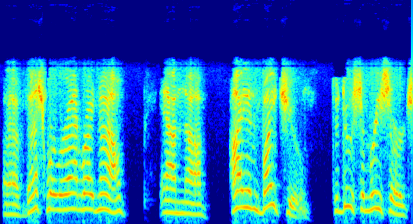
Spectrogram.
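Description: High-voiced husky man, phone-like sound. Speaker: host reading aloud his own novel. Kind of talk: dramatic reading and informal hosting. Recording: thin phone-like radio line, roomy echo.

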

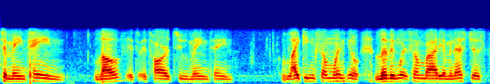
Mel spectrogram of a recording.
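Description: A man's voice: medium pitch, flat delivery, normal speed, no echo. A man hosting a talk show, congested from a cold, rambling with many restarts. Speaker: podcast host. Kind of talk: casual talk show chat. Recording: tinny phone-like dry sound.

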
